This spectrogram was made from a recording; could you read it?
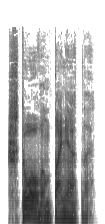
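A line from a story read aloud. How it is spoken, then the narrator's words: Irritated question. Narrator (Russian): раздраженно спросил Хедли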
